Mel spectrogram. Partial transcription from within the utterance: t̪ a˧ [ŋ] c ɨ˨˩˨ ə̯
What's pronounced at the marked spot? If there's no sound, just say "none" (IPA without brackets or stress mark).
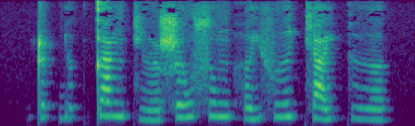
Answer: ŋ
